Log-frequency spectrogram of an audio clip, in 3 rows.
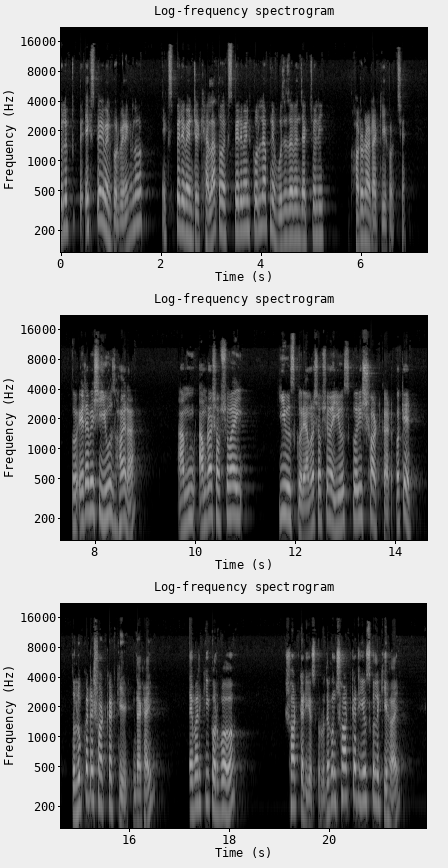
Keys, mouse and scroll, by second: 0.0-3.1 drag, 4.2-4.6 scroll up 1, 4.7-6.6 middle drag, 6.6-7.2 scroll down 2, 13.7 click, 14.2-14.6 scroll up 2, 14.6 scroll down 3, 15.0-17.7 middle drag, 17.7-20.0 scroll up 3.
